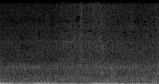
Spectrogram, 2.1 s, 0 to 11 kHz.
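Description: Low steady rumble of a first-generation (NA) Mazda MX-5 Miata driving slowly, heard from inside the car, with wind buffeting the microphone.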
